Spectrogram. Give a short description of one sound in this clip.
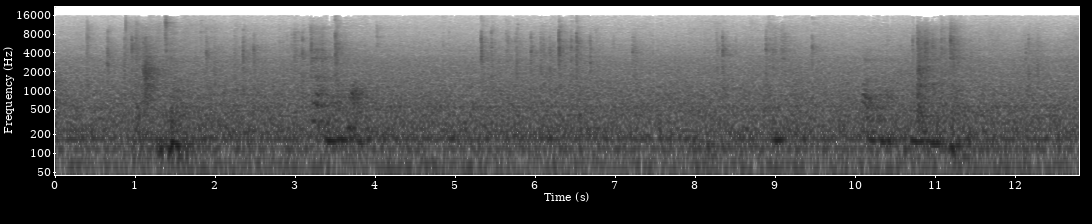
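A marker taps and squeaks on a whiteboard.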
